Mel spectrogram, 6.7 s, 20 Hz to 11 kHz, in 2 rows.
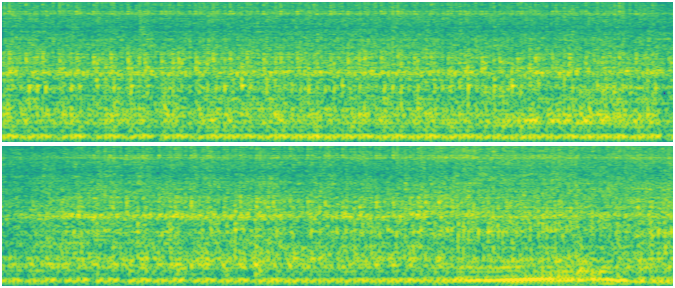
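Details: Homemade four-cylinder CD125four engine built from a Monkey, indoor start test with mic level lowered; pistons lack oil rings, so oil rises; loud, busy, even idle with a small blip near the end, no knocks.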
